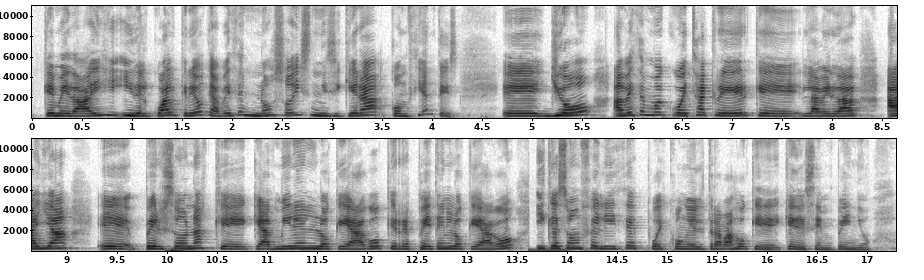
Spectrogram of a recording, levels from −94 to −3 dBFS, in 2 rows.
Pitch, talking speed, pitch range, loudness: 255 Hz, 175 wpm, 235-275 Hz, -20 LUFS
